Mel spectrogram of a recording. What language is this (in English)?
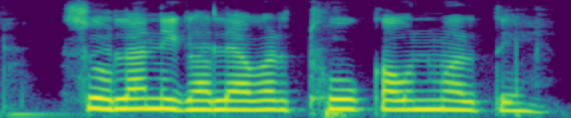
Marathi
